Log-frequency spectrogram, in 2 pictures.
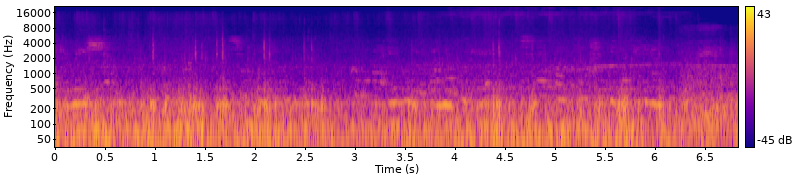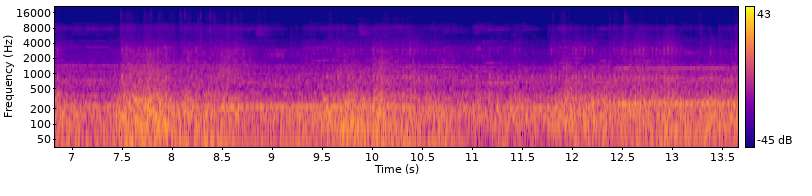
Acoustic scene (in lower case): bus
